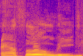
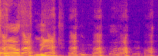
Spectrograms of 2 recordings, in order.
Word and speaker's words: athlete: No, it's not athlete, it's athlete.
